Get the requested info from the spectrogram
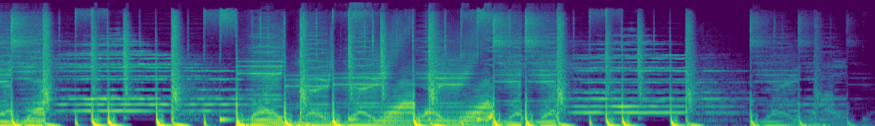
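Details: Electronic dance music with pounding bass, sharp drum hits and layered synth tones, and no animal sounds.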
